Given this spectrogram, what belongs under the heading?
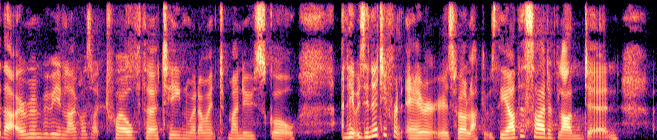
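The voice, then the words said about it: Slight Essex accent. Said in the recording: “my accent, I obviously have a slight Essex twang”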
